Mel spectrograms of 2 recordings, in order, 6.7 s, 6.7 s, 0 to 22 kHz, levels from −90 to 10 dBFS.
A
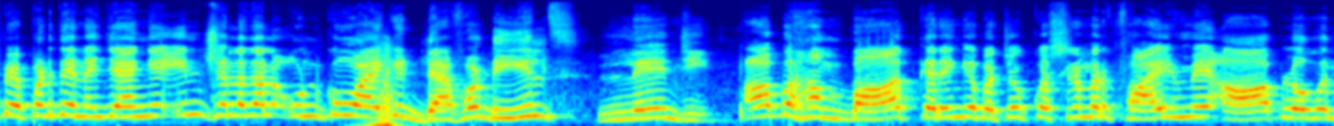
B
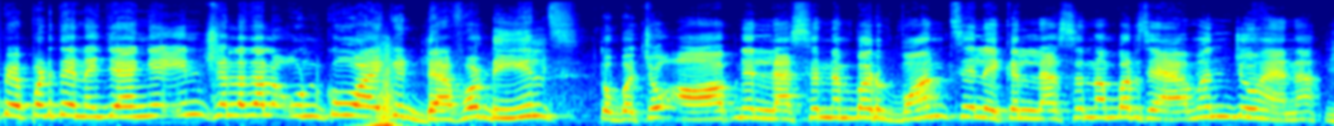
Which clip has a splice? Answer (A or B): B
